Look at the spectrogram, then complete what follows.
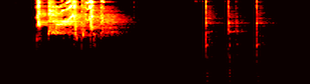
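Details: Pet lovebirds indoors give one loud, dense burst of shrill chattering chirps, followed by three short clicking taps after a pause.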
